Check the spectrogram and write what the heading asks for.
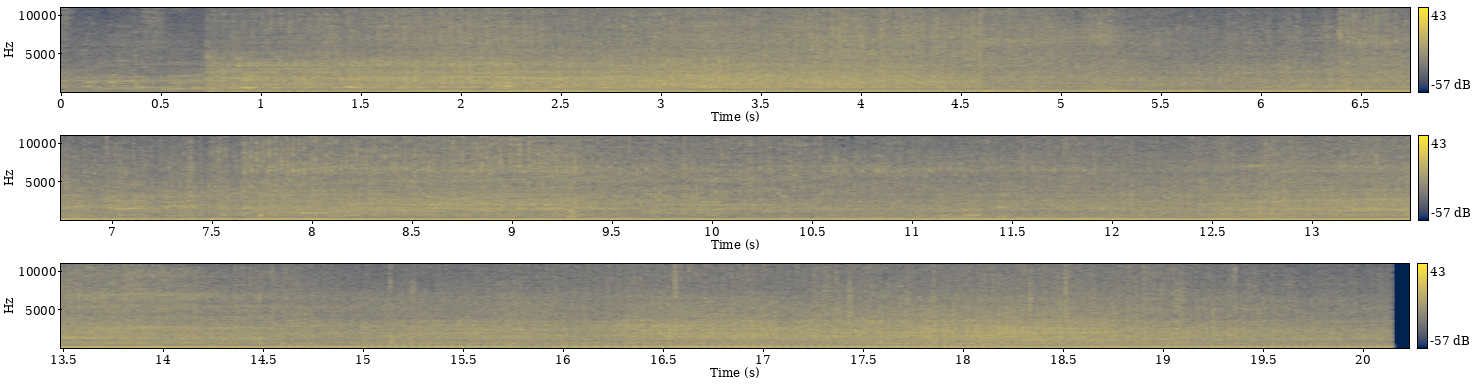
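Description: Engines of mud-caked side-by-side UTVs running as they pull away at low speed, their pitch stepping up and down, with crowd voices behind.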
